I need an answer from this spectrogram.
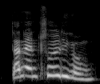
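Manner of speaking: quick apology. A narrator's reading. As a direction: blurt out an apology before leaving. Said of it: "sagte ich schnell".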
